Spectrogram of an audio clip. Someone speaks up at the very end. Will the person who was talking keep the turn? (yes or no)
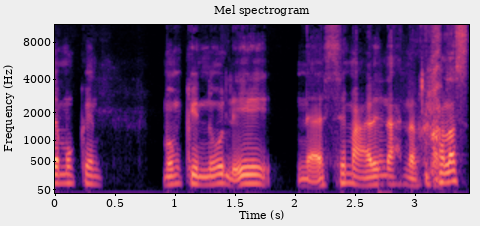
no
